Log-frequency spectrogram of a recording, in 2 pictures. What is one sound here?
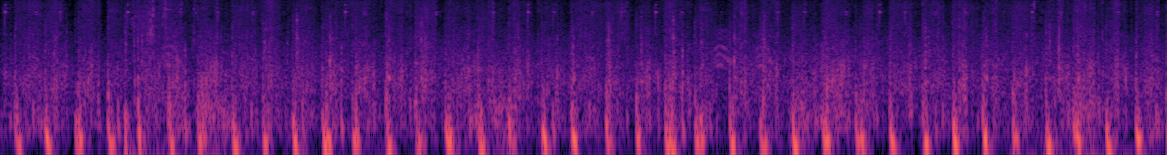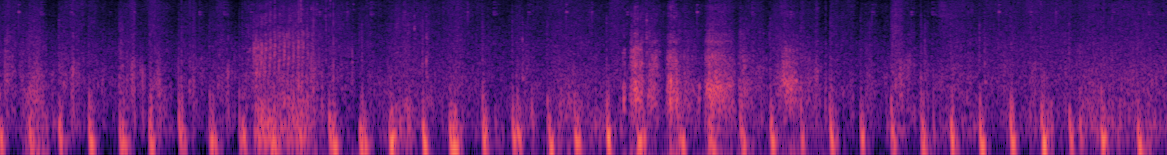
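Hooves crunch steadily through deep snow at a brisk pace.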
